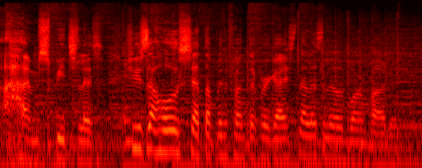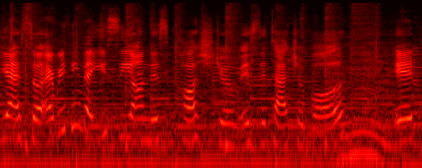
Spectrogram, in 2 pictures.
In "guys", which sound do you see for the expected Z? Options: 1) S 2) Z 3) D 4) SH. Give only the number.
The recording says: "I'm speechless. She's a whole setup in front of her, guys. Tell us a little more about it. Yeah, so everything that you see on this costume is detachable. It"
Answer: 1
